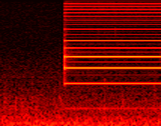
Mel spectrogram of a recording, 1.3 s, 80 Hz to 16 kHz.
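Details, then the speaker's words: EMS VCS3 synthesizer restoration: a multimeter on the envelope generator pot lug and edge connector pin B29 stays silent, then gives a steady continuity tone when the wire is pulled, revealing a cold solder joint. "Can you see that when I pull on it? You get the continuity beep. So, what this means is that particular wire has a cold solder joint."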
